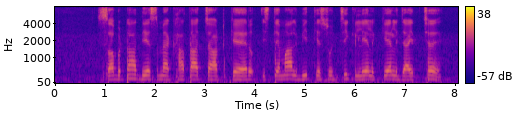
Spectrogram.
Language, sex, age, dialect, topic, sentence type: Maithili, male, 18-24, Bajjika, banking, statement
